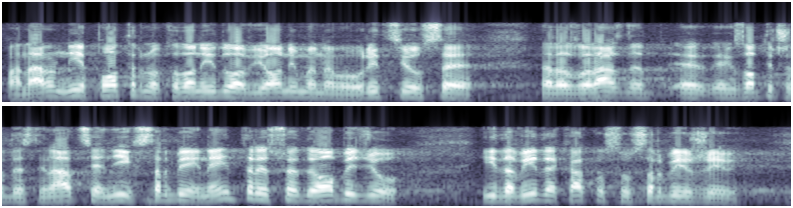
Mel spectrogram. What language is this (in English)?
Serbian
